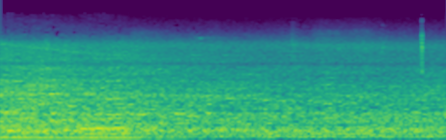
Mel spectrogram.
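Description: Steady rush of city street traffic, with a low vehicle rumble that fades away about a second and a half in.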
